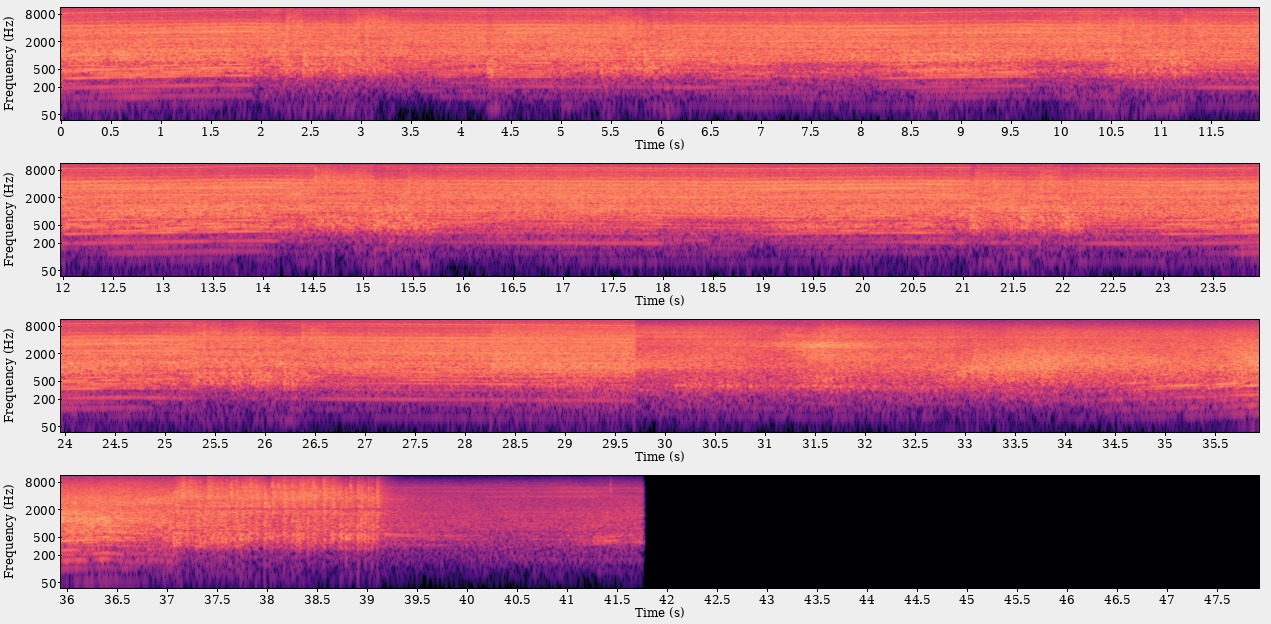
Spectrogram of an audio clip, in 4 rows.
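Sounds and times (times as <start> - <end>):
car engine revving: 0.0 - 41.8
exhaust crackles and pops: 13.6 - 16.0, 24.7 - 26.8, 36.2 - 39.4.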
